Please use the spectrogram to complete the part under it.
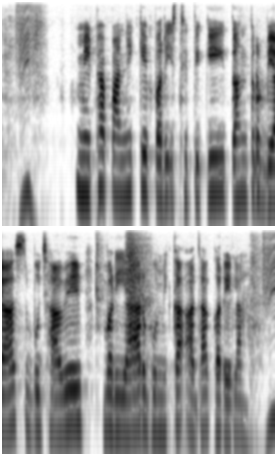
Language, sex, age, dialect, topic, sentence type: Bhojpuri, female, 25-30, Western, agriculture, statement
